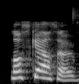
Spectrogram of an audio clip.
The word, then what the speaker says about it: Loscalzo: Ritamarie Loscalzo. Is that how I'm saying it right? Loscalzo, really close.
